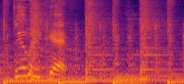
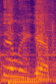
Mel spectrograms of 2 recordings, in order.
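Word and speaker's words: DILLIGAF: relate to their attitude too in a word Dilly Gap that's spelled D i l l i g a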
